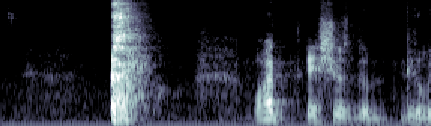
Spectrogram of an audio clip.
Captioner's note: coughing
